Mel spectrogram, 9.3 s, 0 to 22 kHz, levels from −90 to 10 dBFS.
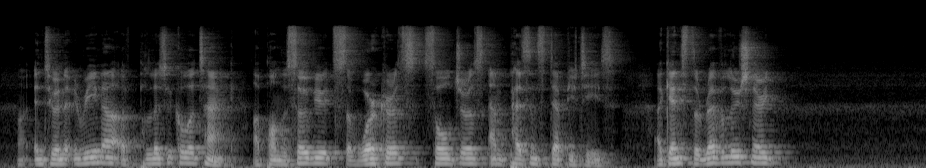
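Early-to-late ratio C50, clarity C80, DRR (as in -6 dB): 11.5 dB, 14.0 dB, 8.0 dB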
